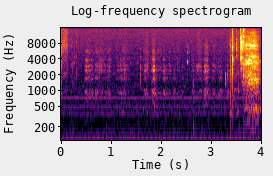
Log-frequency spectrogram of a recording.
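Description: Faint scratching of a Lamy 2000's fine gold nib writing on paper, over a steady low hum. A breath is drawn near the end.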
